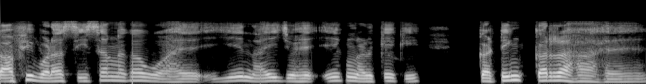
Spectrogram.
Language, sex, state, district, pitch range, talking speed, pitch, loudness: Hindi, male, Uttar Pradesh, Muzaffarnagar, 140-175 Hz, 160 wpm, 155 Hz, -16 LUFS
